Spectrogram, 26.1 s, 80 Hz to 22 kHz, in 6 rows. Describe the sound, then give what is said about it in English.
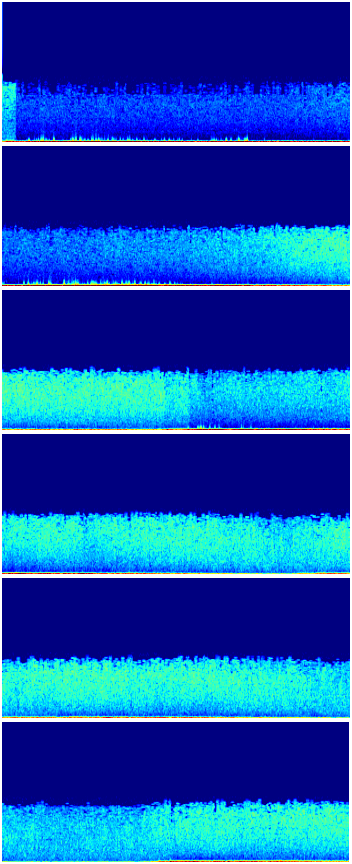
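Sonified seismic waves: a low, throbbing rumble that swells and fades in about five broad pulses, each lasting a few seconds and caused by the waves focusing on one side of the earth or the other as they travel around the globe 5 times in 24 hours, with a faint hiss above and no voices. “You can hear about 5 distinct pulsing sounds, and each of those pulsing sounds is caused by the waves focusing on one side of the earth or the other.”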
